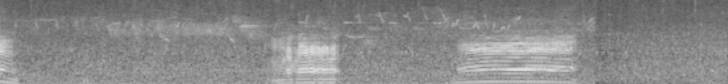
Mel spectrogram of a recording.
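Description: A goat-family animal bleating: a short, wavering bleat about three seconds in, then a longer, steady bleat about five seconds in, with faint bird chirps between them.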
